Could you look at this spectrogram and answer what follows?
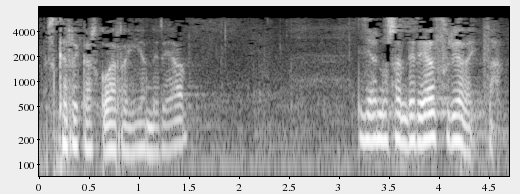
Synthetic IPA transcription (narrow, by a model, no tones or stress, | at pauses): e̞̥ske̞rikaskoareɣiand̪iɾe̞a | ʎeanosand̪iɾe̞asuɾiaðajt͡sḁ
